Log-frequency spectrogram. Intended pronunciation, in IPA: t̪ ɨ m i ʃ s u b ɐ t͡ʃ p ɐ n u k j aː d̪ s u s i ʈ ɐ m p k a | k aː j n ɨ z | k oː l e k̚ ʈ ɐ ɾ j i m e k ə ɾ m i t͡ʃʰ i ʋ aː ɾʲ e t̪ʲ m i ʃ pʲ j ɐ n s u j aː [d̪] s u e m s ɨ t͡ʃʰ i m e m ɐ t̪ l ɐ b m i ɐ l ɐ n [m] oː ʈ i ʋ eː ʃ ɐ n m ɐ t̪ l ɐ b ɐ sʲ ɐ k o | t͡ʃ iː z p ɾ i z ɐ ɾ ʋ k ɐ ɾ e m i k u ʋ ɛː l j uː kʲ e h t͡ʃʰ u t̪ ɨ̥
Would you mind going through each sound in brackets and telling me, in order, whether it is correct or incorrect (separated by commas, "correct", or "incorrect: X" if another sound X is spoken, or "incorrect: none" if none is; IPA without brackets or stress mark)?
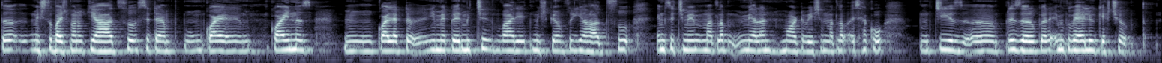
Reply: correct, correct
